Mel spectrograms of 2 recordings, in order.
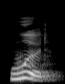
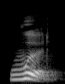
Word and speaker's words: wood: Away, wagon, where, wood, that's the problematic word we always teach and students tend to mispronounce. So pay attention to this, wood, wood.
